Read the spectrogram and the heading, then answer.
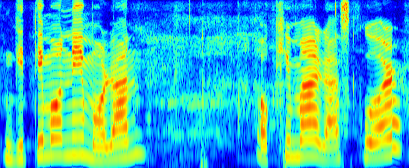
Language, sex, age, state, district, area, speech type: Assamese, female, 18-30, Assam, Tinsukia, urban, spontaneous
